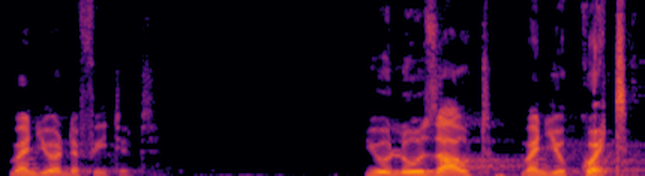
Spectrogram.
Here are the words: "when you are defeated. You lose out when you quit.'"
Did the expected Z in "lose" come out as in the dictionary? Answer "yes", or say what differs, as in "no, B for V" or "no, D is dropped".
yes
